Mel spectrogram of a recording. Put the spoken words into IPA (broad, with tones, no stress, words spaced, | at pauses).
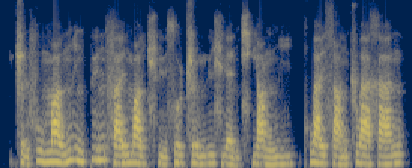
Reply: ʈ͡ʂɻ̩˨˩fu˥˧ mɑ˥˧ʊ̯ mi˥˩npy˥n fa˧˥ɪ̯mɑ˥˩ʊ̯t͡ɕʰy̰˨˩su˥˧ ʈ͡ʂɻ̩˥˩my˧˥ɕɥɛ̰˨˩nt͡ɕʰjɑ˥˩ŋ mi˧˥ | kʰwa˥˩ɪ̯sɑ̰˨˩ŋʈ͡ʂwä˥˩ xa˧˥n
